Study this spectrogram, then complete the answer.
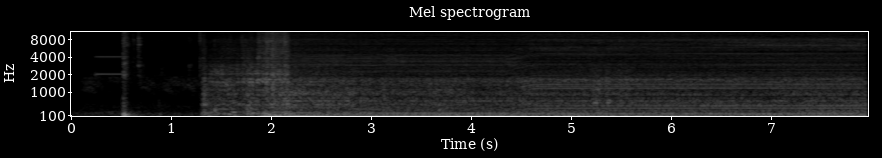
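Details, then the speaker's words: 2001 BMW 330Ci E46 coupe after replacing the fuel pump under the back seat: a short crank catches at once and settles into a steady, even idle without dying as it did before; starts and runs normally. "It's working. So do the accessory thing like 5 times and wait 10 seconds every time. So now, if you noticed how it started the first time and then it died, that's what it was doing before. And now it's not."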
